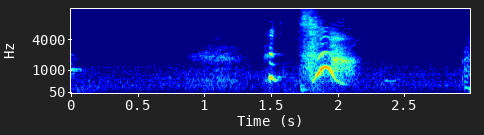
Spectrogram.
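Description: A single person's sneeze, quiet and close, with a short sharp intake breath just before the loud burst and silence around it.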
